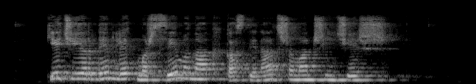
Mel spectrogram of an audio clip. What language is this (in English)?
Mari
